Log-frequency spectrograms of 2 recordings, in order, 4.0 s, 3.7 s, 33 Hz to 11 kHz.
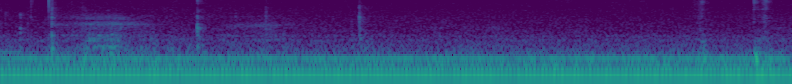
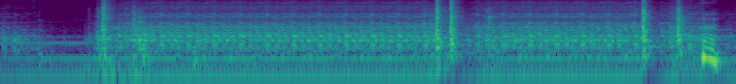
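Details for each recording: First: Panasonic/National RX-CW26 boombox cassette deck after the repair: only a soft, steady motor hum, with the scraping gone now that the pulley no longer rubs against the capstan. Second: Panasonic/National RX-CW26 boombox cassette deck before the repair: the motor runs with a raspy scraping drone and handling clicks, apparently from scraping on the capstan. One motor probably drives both decks by a belt.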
